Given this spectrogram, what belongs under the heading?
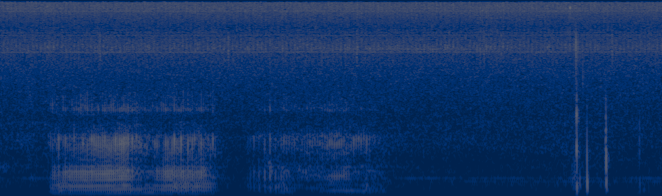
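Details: Sleeping large dog: two loud, rattling snores, a longer inhaled snore then a softer one, with faint clicks after; ordinary dog snoring.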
